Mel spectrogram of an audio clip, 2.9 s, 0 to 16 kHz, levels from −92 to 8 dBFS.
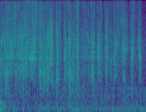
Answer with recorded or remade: recorded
